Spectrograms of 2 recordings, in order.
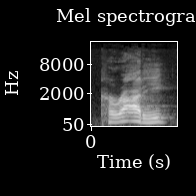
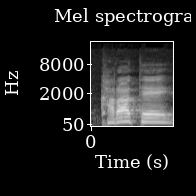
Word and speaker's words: karate: The thing that took me over to Japan years ago was the study of that's not karate. That is karate. Karate. Karate. When I was in Japan, as a karate student, sometimes on the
